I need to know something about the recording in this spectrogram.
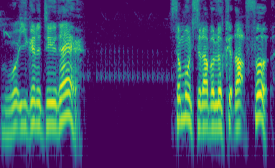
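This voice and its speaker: A man's voice: on the high side, fairly quick, dry recording, natural voice. A male actor playing a plain-spoken, helpful young medieval traveller in a video game, with a wry edge. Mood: businesslike. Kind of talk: video game character acting.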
